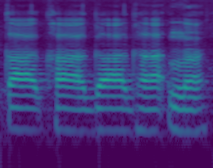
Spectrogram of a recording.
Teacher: कंठ से बोले जाने वाले वर्ण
